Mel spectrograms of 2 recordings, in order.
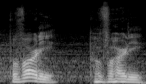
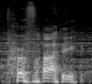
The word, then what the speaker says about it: Parvati: Pavardi. God, I'll never say her name right. Parvati.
